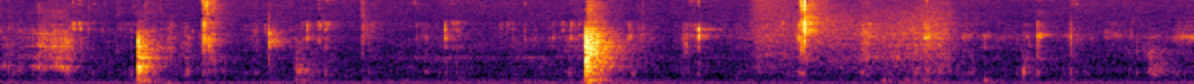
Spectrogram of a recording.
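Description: Close-miked chewing of a whole mini bagel pizza bite (toasted mini bagel with tomato sauce and vegan cheese), with irregular sharp mouth smacks and clicks.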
